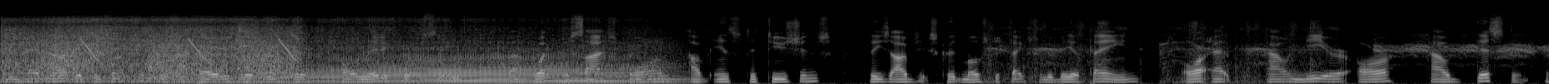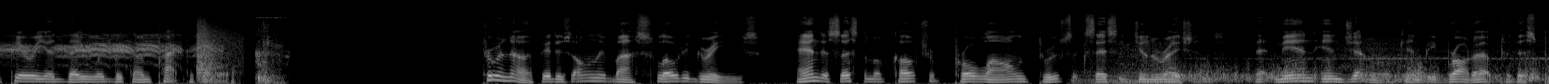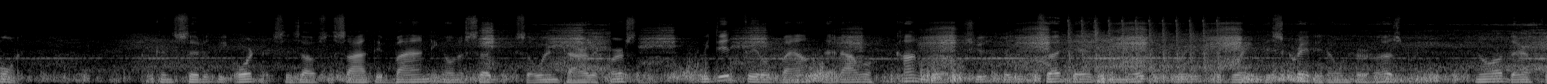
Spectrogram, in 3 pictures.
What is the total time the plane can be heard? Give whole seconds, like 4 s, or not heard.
27 s.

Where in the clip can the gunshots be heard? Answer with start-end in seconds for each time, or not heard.
0.4-3.0, 17.4-17.9, 41.6-43.3.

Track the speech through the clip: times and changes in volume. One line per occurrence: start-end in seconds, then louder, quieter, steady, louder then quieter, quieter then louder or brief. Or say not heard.
0.0-17.9 steady
20.3-31.2 steady
32.4-46.4 steady.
